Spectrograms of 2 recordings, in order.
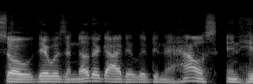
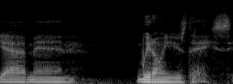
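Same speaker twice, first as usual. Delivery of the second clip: put-on pained voice, quieter; 2 semitones lower, 4 dB quieter than usual. Retelling a housemate's answer about the AC: imitating Chip's pained voice. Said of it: "pain in his voice".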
